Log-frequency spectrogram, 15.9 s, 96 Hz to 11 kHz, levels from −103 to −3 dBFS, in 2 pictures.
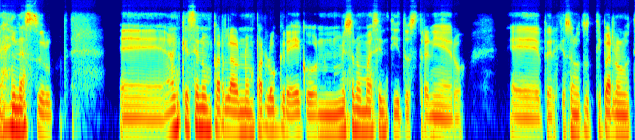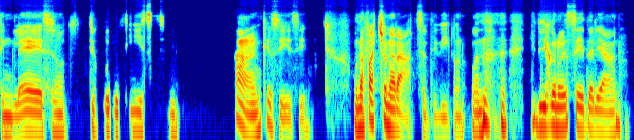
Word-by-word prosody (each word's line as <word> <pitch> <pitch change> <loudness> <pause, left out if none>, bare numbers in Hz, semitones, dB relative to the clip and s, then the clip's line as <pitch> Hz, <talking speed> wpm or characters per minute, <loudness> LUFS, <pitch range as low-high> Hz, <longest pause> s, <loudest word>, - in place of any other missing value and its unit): in 140 -2 +7
assolut 125 -5 0 0.6
ehm 100 0 -2
anche 145 +4 +1
se 145 +2 +2
non 140 -1 +4
parla 130 -2 +1
non 125 0 -1
parlo 130 +1 -2
greco, 120 -3 -1
no 115 - -5
non 115 0 -2
mi 125 - +1
sono 135 0 +3
mai 125 -1 0
sentito 125 -3 -4
straniero. 105 -2 -3 0.5
Ehm, 100 -2 -1
perché 105 +1 -8
sono 115 -3 0
tutti 125 +1 -8
parlano 115 -2 +2
tutti 110 - -7
inglese. 120 +3 +3
Sono 115 -1 -4
tutti 130 +3 -10
curiosissimi 125 -2 -4 0.7
anche 120 +9 +3
sì, 100 -7 -4
sì, 100 +8 -12 0.5
"una - - +5
faccia - - +7
è - - +6
una - - +7
razza" - - 0
ti - - -16
dicono 105 +1 -10
quando 125 +9 +3 0.5
ti 180 0 -8
dicono 150 -1 +5
che 145 - +4
sei 150 -1 +1
italiano. 135 +1 -2
120 Hz, 165 wpm, -23 LUFS, 110-135 Hz, 0.7 s, in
